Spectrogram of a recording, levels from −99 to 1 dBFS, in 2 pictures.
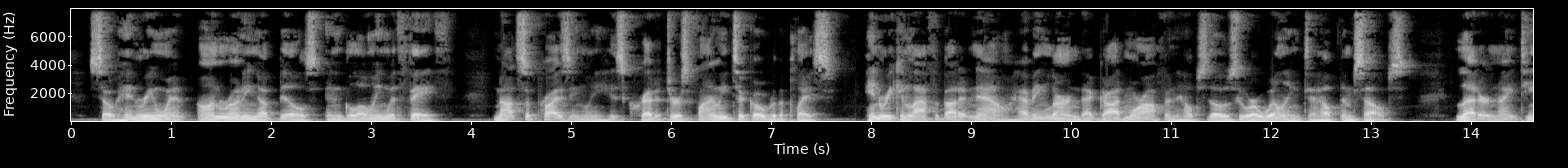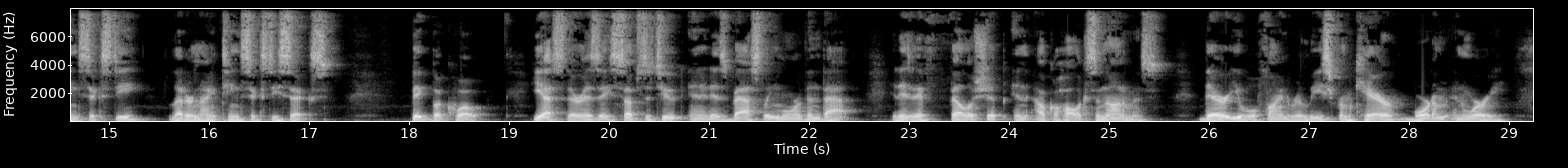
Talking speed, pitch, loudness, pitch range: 155 wpm, 90 Hz, -18 LUFS, 80-100 Hz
